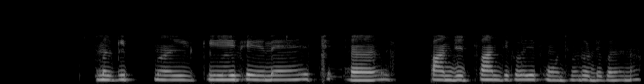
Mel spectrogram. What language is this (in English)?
Punjabi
